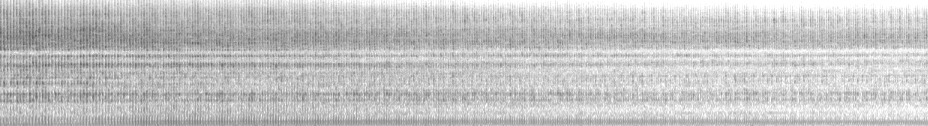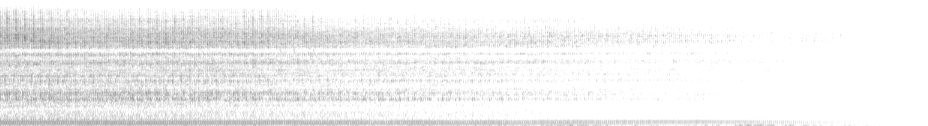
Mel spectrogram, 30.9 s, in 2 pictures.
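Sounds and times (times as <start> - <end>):
Model T Ford car starting up and driving off: 0.0 - 19.6.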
